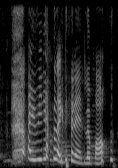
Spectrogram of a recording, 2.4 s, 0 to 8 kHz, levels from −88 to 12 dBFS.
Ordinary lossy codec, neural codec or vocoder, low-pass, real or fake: none; none; none; real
